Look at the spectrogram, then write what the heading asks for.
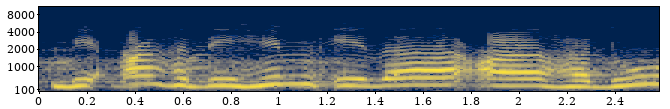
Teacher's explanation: بعہدہم اذا عاہدوا میں میم ساکن کے بعد حرف با اور میم کے علاوہ حمزہ آ رہا ہے تو یہاں پر اظہار شفوی کا قاعدہ ہوگا، یعنی میم ساکن میں غنہ نہیں کریں گے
